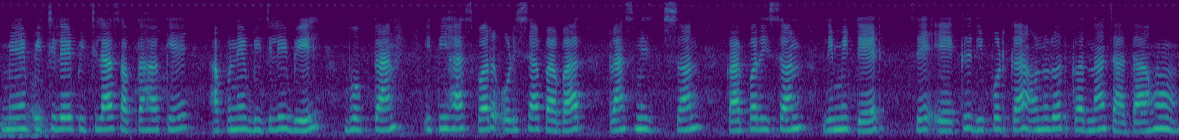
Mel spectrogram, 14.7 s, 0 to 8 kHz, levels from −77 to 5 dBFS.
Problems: constant background noise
